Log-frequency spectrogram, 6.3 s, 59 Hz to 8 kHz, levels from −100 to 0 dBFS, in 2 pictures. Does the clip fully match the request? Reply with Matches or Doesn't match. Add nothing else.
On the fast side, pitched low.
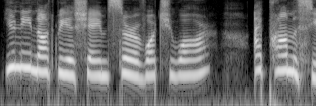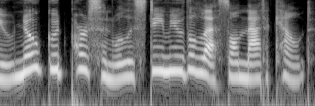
Doesn't match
